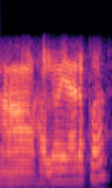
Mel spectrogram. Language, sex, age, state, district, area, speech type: Kannada, female, 60+, Karnataka, Gulbarga, urban, conversation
